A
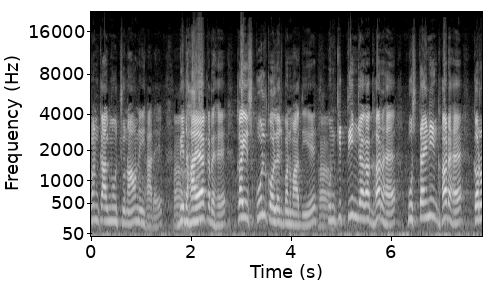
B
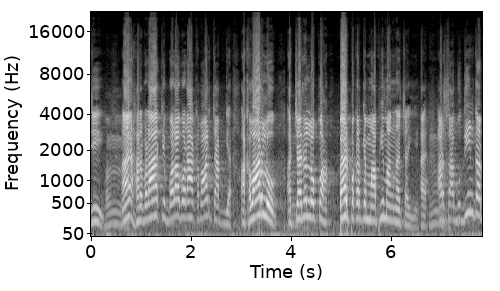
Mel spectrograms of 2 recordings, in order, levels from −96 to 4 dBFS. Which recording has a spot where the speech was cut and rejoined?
B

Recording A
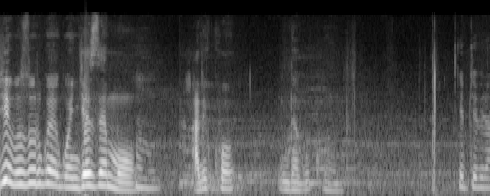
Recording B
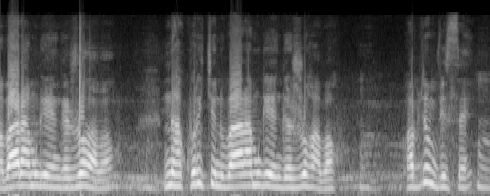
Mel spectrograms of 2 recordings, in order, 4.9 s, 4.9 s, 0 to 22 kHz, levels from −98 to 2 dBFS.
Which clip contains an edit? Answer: A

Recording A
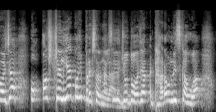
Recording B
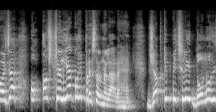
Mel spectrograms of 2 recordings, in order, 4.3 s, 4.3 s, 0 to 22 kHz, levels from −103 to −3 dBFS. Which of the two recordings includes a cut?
A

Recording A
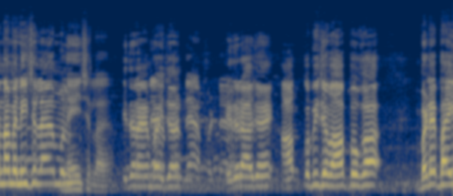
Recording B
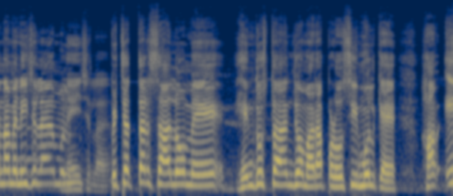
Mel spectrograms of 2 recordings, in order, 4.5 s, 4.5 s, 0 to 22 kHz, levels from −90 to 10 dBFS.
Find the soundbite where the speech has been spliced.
B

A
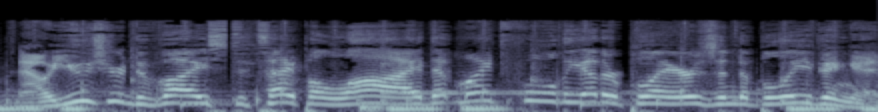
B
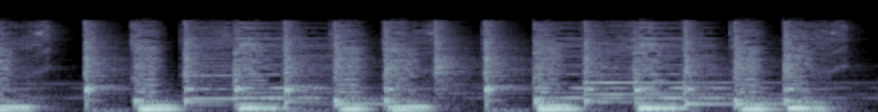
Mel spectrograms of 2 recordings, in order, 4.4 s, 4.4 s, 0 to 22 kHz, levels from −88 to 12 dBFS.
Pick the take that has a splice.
B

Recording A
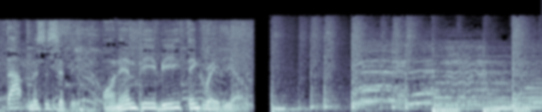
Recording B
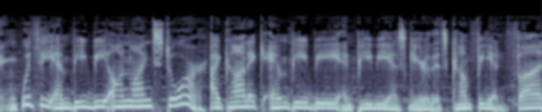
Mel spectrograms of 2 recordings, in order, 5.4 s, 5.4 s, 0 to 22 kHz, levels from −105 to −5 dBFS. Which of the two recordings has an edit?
A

